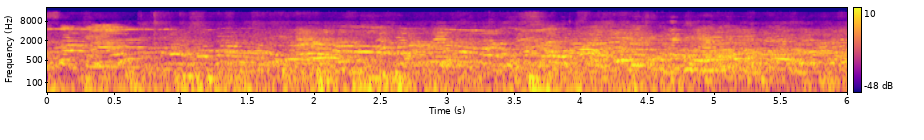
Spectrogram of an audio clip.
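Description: A group of children talking and calling out at once, many voices overlapping.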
